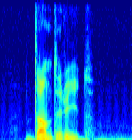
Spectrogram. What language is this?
Swedish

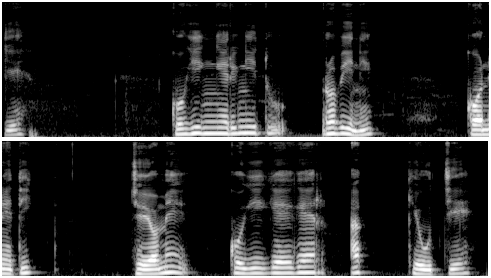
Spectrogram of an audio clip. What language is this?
Kalenjin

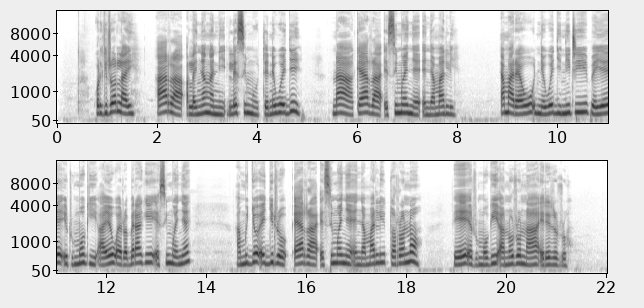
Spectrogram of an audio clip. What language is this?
Masai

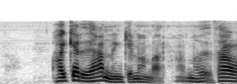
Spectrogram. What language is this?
Icelandic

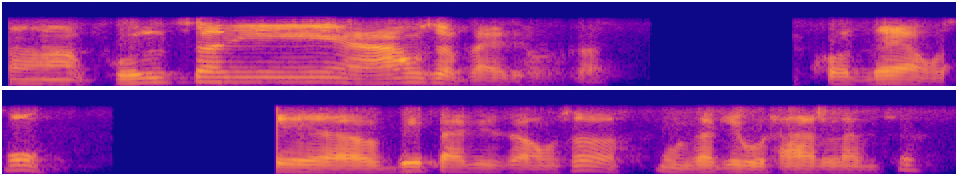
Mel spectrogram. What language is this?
Nepali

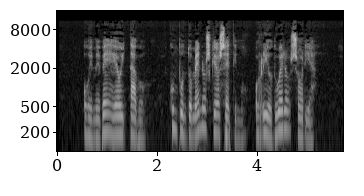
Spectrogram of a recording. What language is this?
Galician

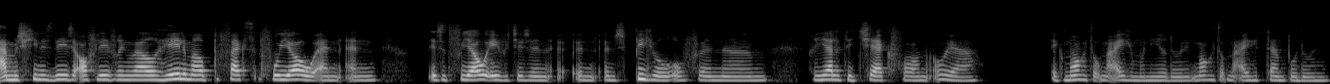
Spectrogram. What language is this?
Dutch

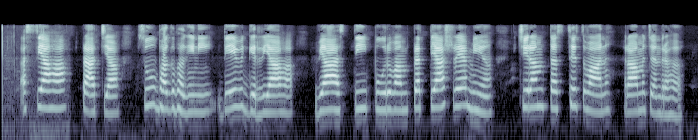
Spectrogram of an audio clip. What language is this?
Sanskrit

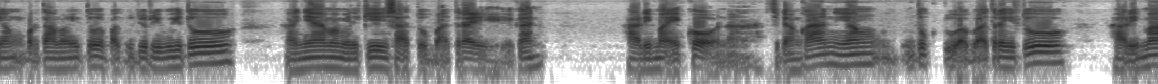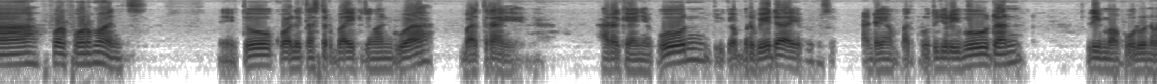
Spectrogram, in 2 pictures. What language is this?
Indonesian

